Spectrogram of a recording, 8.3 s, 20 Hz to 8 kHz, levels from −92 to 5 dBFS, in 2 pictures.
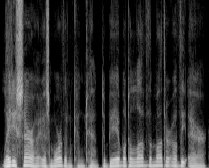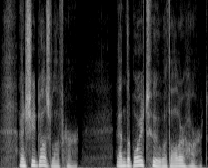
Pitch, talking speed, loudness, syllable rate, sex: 140 Hz, 210 wpm, -19 LUFS, 4.9 syllables/s, male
